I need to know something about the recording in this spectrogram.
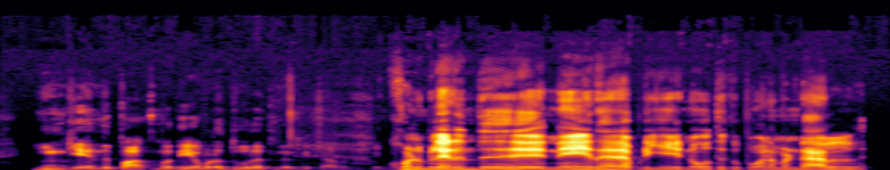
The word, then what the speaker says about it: சாவகச்சேரி: ஸோ என்னென்னா, நீங்கள் வந்து அந்த ஹிந்து காலேஜில் படித்து சாவக்கச்சேரி, கரெக்டாக சொன்னேன்னா இல்லை அது எப்படி ப்ரொனவுன்ஸ்? சாவகச்சேரி.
